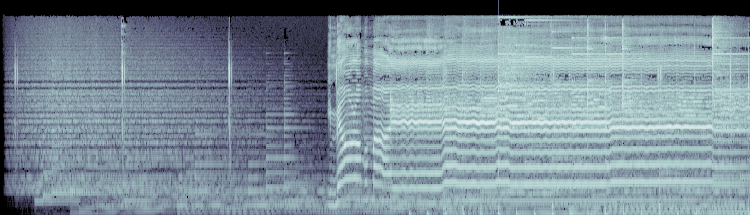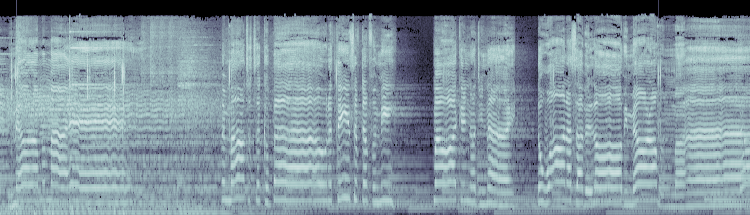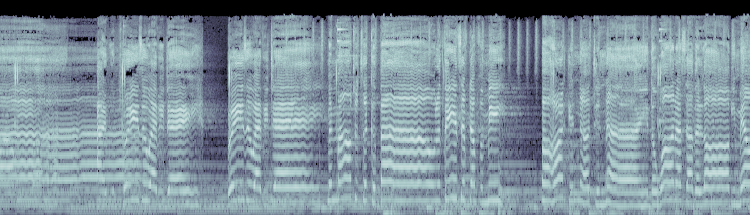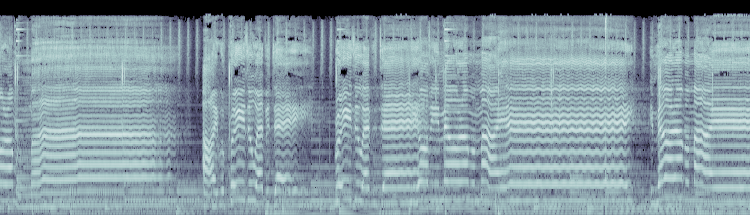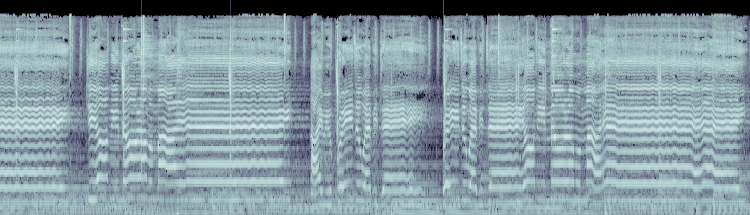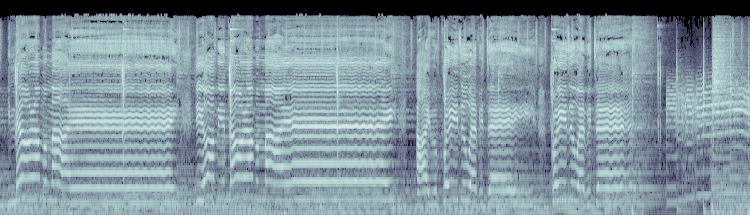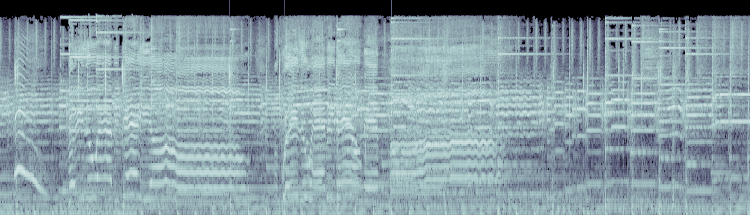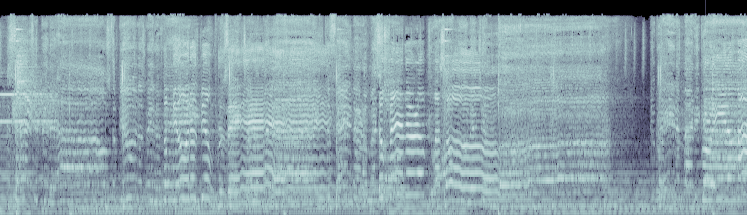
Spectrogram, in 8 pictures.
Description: Gospel Music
